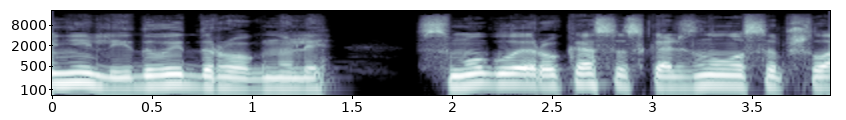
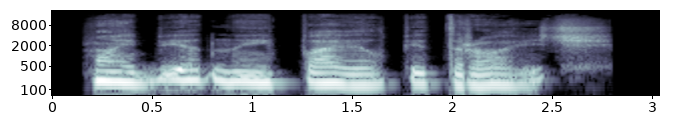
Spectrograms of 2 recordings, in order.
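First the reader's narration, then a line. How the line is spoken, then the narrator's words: Whisper. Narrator (Russian): прошептала Нелидова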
